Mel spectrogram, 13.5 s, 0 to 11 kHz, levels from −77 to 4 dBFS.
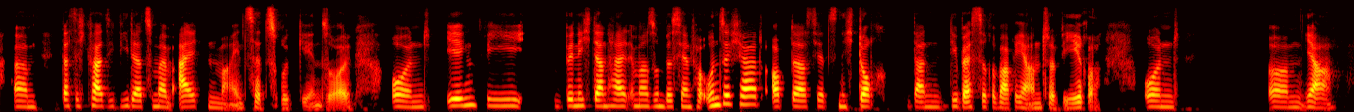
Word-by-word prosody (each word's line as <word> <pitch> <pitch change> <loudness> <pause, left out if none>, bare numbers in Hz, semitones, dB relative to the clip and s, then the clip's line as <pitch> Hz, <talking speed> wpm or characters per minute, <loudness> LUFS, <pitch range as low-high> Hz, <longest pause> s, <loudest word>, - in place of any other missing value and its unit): ähm, 165 -2 -1 0.2
dass 190 0 -1
ich 185 - -11
quasi 180 -1 +5
wieder 180 -1 +1
zu 175 +1 -7
meinem 165 -2 0
alten 165 -2 +3
Mindset 125 -2 -5
zurückgehen - - -5
soll. - - -1 0.4
Und 165 -1 0
irgendwie 195 -2 0 0.3
bin 185 +3 -2
ich 195 -1 -4
dann 185 0 +4
halt 180 -1 +3
immer 185 0 -1
so 180 0 -6
'n - - -3
bisschen 170 -1 -2
verunsichert, 235 +5 +4
ob 175 0 +4
das 170 -2 +3
jetzt 175 0 -8
nicht 170 0 -6
doch 175 -1 +4 0.2
dann 160 +1 -2
die 180 0 -6
bessere 160 +1 +1
Variante 140 0 +1
wäre. 150 +3 0 0.4
Und, 165 -4 -1 0.9
ähm, 155 -1 -1
ja. 155 -1 +2
175 Hz, 155 wpm, -25 LUFS, 165-185 Hz, 0.9 s, quasi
